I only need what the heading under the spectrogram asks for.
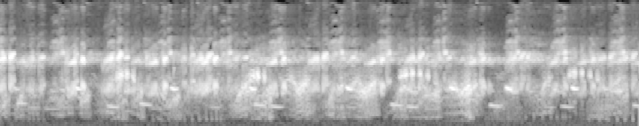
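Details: Steady frog chorus with dense overlapping croaks and scattered short whistled notes, the mass of calls pulsing irregularly over several seconds without other notable sounds.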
